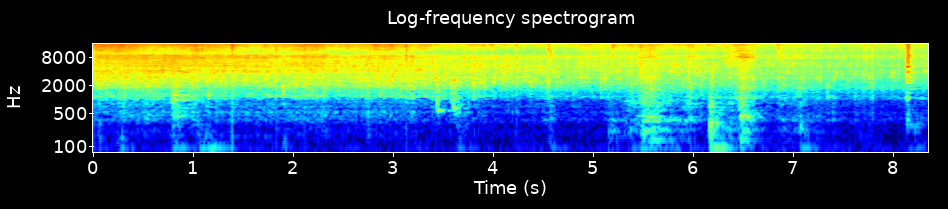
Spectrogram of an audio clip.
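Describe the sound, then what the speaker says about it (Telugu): Oil sizzles and crackles steadily as garlic, dried red chillies and curry leaves fry in a pan, with occasional stirring clatters and louder pops near the end. "నూనె అయితే కాగింది వెల్లిపాయ వేసేస్తానండి తర్వాత ఎండుమిరపకాయలు కరివేపాకు"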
